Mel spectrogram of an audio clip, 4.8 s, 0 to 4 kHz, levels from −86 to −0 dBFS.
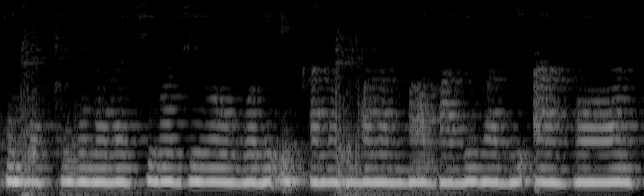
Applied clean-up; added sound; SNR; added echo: neural separator model SepFormer DNS4.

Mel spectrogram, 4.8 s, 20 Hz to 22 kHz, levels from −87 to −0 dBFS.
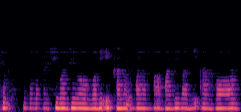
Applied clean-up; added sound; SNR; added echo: neural mask model DeepFilterNet 3.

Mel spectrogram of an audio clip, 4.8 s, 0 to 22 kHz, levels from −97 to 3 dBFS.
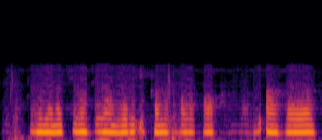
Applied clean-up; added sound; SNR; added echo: neural separator model SepFormer WHAMR!.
